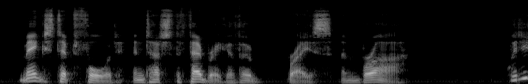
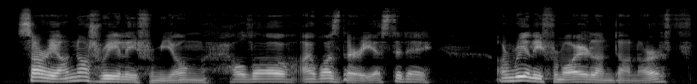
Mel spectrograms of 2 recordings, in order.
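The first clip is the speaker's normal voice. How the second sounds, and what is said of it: Thick Irish accent. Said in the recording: “She thickened up her accent.”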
